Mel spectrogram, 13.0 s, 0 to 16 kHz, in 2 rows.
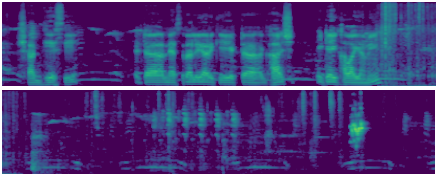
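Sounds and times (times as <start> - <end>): dove cooing: 0.0 - 2.0, 4.2 - 4.8, 5.8 - 13.0
budgerigars chirping: 11.7 - 12.0.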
